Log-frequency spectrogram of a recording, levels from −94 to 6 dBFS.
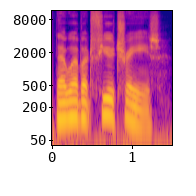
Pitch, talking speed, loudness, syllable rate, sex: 115 Hz, 200 wpm, -14 LUFS, 5.2 syllables/s, male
